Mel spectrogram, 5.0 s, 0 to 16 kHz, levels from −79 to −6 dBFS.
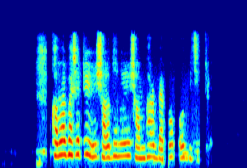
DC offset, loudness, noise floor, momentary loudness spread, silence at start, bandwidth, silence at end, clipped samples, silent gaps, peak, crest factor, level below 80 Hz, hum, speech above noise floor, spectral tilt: under 0.1%; -19 LUFS; -83 dBFS; 16 LU; 0.75 s; 8.2 kHz; 0.8 s; under 0.1%; none; -2 dBFS; 18 dB; -62 dBFS; none; 64 dB; -3.5 dB/octave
